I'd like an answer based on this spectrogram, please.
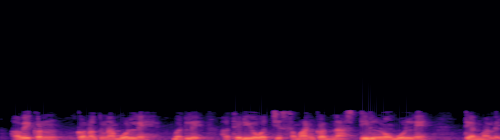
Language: Gujarati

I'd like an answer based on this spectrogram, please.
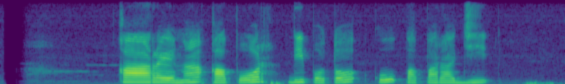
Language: Sundanese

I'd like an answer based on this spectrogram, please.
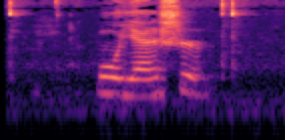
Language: Chinese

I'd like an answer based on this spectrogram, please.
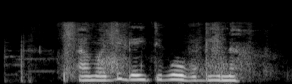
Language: Ganda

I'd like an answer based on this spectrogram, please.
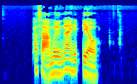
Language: Thai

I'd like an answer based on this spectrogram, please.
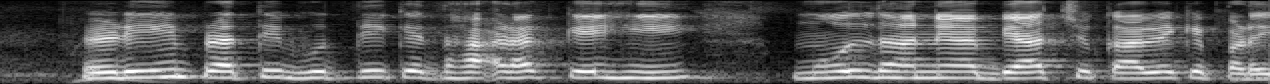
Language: Magahi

